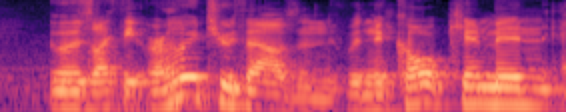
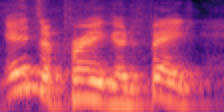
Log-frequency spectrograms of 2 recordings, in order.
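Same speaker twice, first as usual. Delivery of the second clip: ordinary talk, nothing marked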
